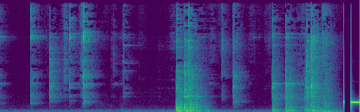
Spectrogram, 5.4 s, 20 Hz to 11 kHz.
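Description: AR-15 pistol parts being handled and set down on a workbench: scattered light clinks, a louder clatter about two and a half seconds in, and more rattling near the end. A loud steady beep tone starts at the very end.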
